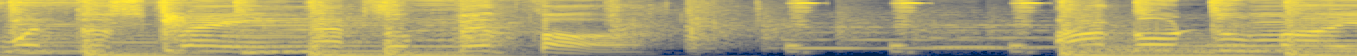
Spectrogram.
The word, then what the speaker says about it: Ibiza: Yeah, it's pronounced Ibiza, actually. What's the difference, man? Ibiza, Ibiza, you won't see me in neither.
